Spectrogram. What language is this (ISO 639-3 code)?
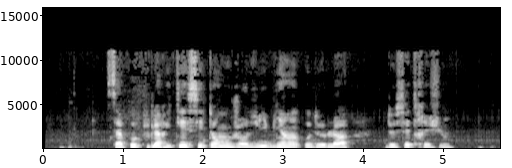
fra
